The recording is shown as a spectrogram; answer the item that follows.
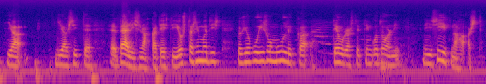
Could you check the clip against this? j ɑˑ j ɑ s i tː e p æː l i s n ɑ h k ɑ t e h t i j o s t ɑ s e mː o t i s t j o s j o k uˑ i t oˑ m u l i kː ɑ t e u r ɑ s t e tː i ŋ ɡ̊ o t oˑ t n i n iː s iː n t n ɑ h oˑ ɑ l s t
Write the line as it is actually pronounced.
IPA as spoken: j ɑˑ j ɑ s i tː e p æː l i s n ɑ h k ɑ t e h t i j o s t ɑ s i mː o t i s t j o s j o k uˑ i s oˑ m u lː i kː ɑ t e u r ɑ s t e tː i ŋ ɡ̊ o t oˑ n i n iː s iː t n ɑ h oˑ ɑ s t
